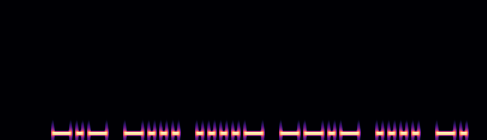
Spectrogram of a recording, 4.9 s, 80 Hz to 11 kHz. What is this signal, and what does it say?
Morse code, heard as a keyed tone, about 20 wpm, 700 Hz. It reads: KB4QHN
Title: USA Call Signs Repeated 3x 20wpm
